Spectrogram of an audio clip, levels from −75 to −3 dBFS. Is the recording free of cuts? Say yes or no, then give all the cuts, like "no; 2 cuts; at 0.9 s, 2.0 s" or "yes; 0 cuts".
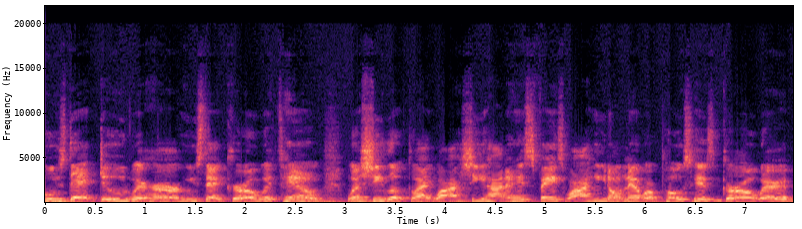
yes; 0 cuts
